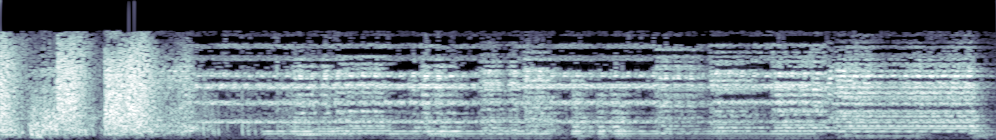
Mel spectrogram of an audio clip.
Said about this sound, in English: Unlimber that rifle and give it to him.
